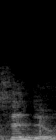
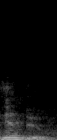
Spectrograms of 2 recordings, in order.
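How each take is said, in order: First: The word begins with an S sound. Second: The word begins with an H sound. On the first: This is the original name of the river. "the Persians pronounced this word Sindhu" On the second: This is how the Persians said it. "That's just how they pronounced it"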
